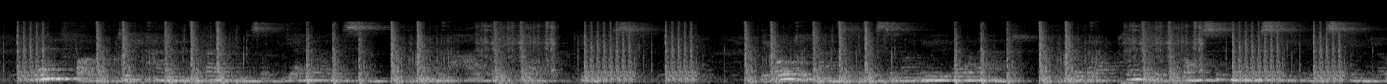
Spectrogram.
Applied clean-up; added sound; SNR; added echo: none; Gunshot, gunfire; 4 dB; reverberation time 1.1 s.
